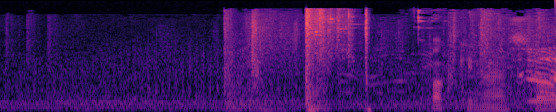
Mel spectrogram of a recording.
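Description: A rifle fires a single muffled shot.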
